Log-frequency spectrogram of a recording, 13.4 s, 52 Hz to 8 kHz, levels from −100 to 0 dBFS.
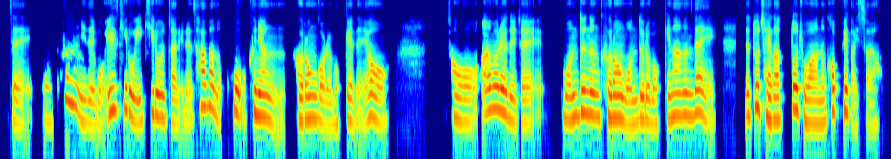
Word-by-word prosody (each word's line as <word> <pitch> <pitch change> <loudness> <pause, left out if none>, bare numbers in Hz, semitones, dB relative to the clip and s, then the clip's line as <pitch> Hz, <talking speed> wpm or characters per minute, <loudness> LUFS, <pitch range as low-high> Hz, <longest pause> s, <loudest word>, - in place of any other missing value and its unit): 이제 - - -5 0.2
뭐 170 -1 -10 0.2
큰 310 - 0
이제 170 -2 -3
뭐 - - -6
1 240 +4 +3
킬로, 240 -7 +2
2 170 +1 -2
킬로짜리를 195 -4 -1
사다 280 -1 +2
놓고 235 0 -1
그냥 205 -7 +1 0.2
그런 190 +1 +2
거를 165 -3 -2
먹게 165 +2 -5
돼요. 180 -1 -1 0.9
그래서 175 -4 -1
아무래도 245 -4 +4
이제 170 +6 -6 0.3
원두는 205 +2 +2
그런 195 -1 +3
원두를 170 +3 0
먹긴 165 +4 -4
하는데 210 0 +1 0.4
그런데 210 -1 -1
또 275 +3 +4
제가 185 -5 +2
또 255 - +8
좋아하는 170 -5 0
커피가 240 +1 +1
있어요. - - -11
195 Hz, 300 characters per minute, -25 LUFS, 175-230 Hz, 0.9 s, 또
